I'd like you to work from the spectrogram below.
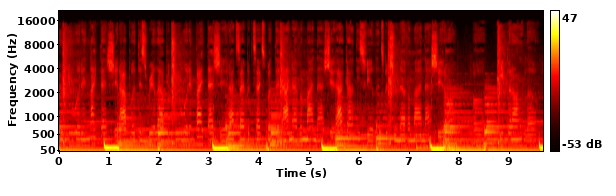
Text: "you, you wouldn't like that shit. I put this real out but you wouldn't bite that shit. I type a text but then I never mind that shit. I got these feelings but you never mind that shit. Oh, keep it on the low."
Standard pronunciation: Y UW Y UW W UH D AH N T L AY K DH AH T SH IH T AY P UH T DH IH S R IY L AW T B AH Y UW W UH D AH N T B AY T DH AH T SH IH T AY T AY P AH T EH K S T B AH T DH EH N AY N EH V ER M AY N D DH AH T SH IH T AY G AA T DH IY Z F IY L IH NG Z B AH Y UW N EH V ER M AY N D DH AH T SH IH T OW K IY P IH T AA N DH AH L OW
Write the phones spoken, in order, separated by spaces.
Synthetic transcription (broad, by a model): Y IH W UH D N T L AY K DH AH T SH IH T AY P UH T DH IH S R IY L AW T B AH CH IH W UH D N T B AY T DH AH T SH IH T AY S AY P AH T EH K S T B AH T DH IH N AY N EH V ER M AY N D DH AH T SH IH T AY G AA T DH IY Z F IY L IH NG Z B AH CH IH N EH V ER M AY N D DH AH T SH IH T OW K IY P IH T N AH L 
